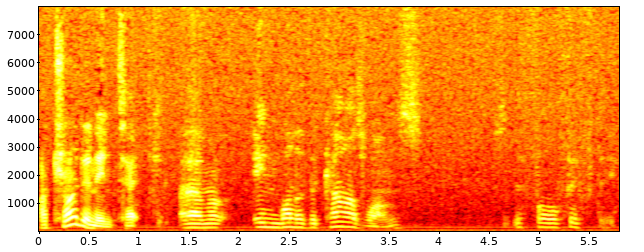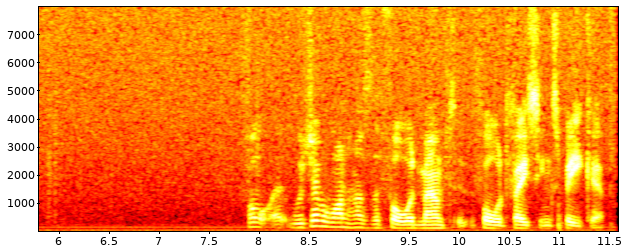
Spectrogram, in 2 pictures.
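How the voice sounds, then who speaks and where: A UK man with an English accent, medium pitch and a darkish tone muses aloud to himself at an indoor electronics repair workbench, rambling casually like a radio repair technician. The audio is poor, with clear background noise and electrical hum.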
